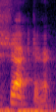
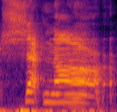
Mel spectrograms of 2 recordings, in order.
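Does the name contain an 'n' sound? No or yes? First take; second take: no; yes. First: The name is said without any 'n' sound. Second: The name is said with an added 'n' sound. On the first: The speaker calls it right. "my last name's Schechter" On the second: The speaker calls it wrong. "he'd be like, Sheknar! And that's how I pronounced it. That's not me over exaggerating it"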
